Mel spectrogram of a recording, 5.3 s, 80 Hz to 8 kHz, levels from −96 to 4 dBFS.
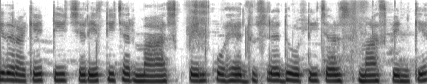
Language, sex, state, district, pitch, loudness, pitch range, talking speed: Hindi, female, Bihar, Patna, 210 Hz, -12 LUFS, 205-220 Hz, 170 wpm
